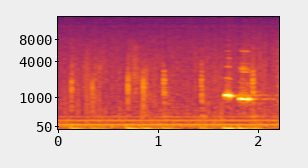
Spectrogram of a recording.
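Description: A steady low hum with faint scattered ticks, then, near the end, a brief two-note whistle, the second note slightly lower, trailing into a thin held tone.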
